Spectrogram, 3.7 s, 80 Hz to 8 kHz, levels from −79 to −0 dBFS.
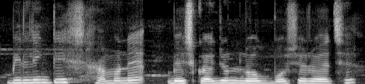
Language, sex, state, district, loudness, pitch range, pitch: Bengali, female, West Bengal, Cooch Behar, -14 LUFS, 195-245 Hz, 215 Hz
